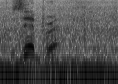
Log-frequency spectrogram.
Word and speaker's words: zebra: television is American and when we hear Americans say zebra we um immediately say no no no no no it's not zebra it's zebra and shell you say you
